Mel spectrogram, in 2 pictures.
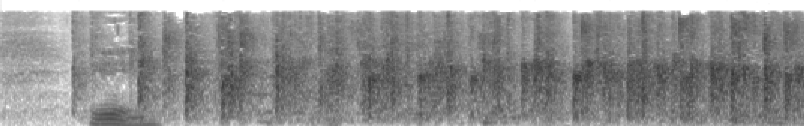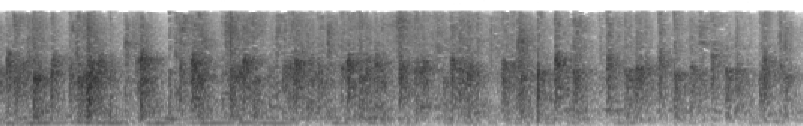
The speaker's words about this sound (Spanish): cada vez que ven que hay un aplauso... Cada vez que oyen aplausos es para ella.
